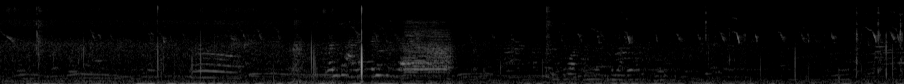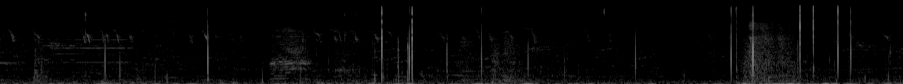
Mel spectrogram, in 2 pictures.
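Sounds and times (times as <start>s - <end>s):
birds chirping: 0.0s - 18.0s
sharp clicks: 7.0s - 18.0s.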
